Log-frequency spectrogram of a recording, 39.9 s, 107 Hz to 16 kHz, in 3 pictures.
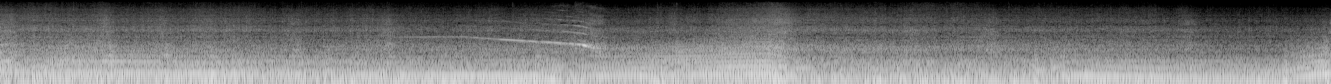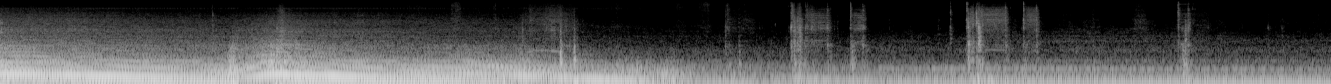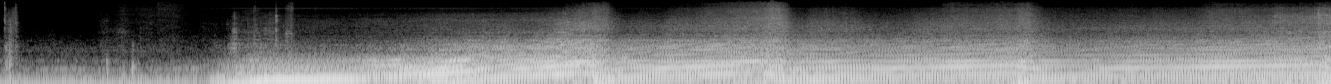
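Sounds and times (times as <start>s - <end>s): car engine accelerating through gears: 0.0s - 20.0s, 28.6s - 39.9s.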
